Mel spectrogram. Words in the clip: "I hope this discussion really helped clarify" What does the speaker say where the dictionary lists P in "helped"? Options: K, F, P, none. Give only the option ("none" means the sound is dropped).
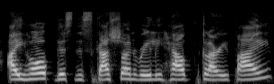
P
